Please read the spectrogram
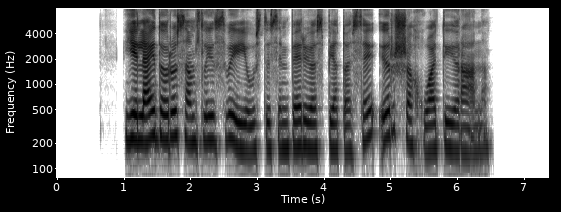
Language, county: Lithuanian, Kaunas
